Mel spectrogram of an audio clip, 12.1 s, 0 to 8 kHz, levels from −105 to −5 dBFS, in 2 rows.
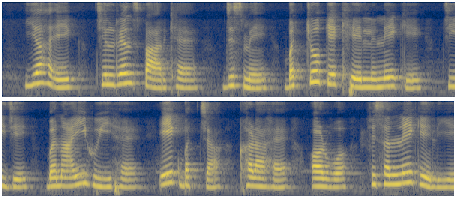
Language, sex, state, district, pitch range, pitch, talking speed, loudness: Hindi, female, Bihar, Madhepura, 200-250 Hz, 220 Hz, 120 wpm, -22 LUFS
